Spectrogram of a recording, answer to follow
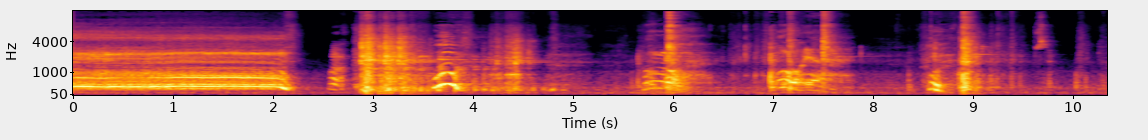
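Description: A man straining under a heavy bench press set: a long, loud, held groan for about two seconds, then a series of short grunts and heavy breaths between reps, ending in a breathy "whew" near the end.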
